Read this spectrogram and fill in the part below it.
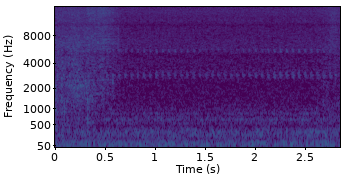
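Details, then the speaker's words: Tesla Model S at about 100K miles, cabin: a faint, light chirping repeats steadily over a low hum, like a small bird; the owner attributes it to the air conditioner, present since purchase, cause undetermined. "it sounds like a little bird chirping but the air conditioner makes this real kind of chirping noise I can put it up here"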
